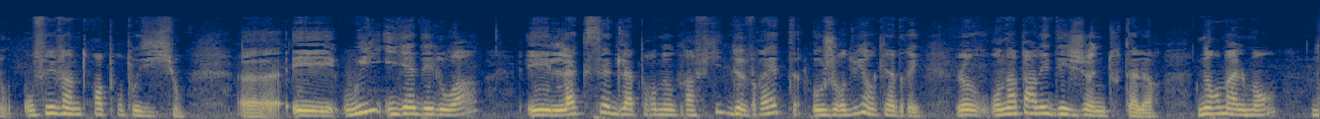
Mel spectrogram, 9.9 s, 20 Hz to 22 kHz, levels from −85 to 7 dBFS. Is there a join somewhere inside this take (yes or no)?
no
